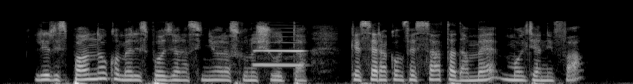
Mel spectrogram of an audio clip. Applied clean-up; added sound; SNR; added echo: none; Wind instrument, woodwind instrument; 1 dB; none.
